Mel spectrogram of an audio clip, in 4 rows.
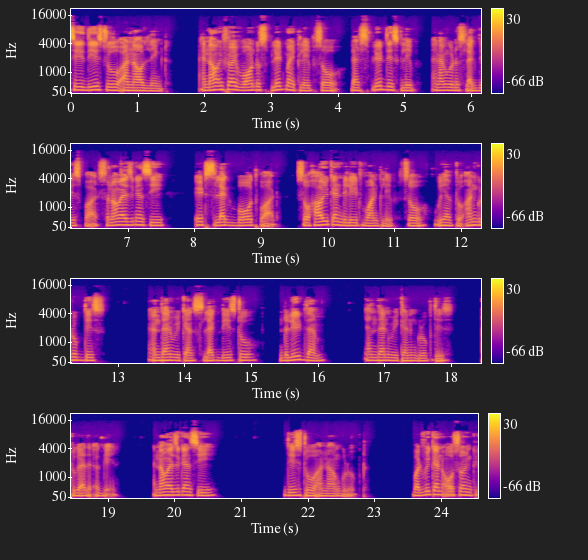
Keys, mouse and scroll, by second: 11.5 right click, 13.1 double click, 15.4 BackSpace, 16.8 right click, 20.0 double click.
